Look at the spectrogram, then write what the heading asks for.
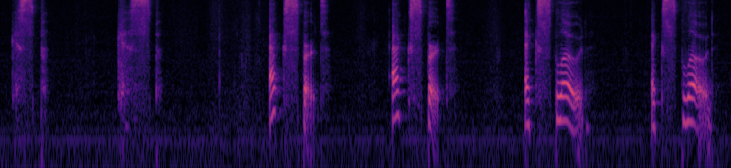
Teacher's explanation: you don't have a vowel sound between the KS and P sound, so it's a cluster of 3 sounds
